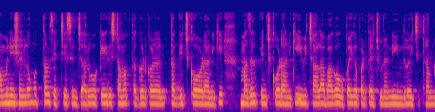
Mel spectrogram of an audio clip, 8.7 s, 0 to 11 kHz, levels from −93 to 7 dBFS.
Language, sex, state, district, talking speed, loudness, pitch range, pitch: Telugu, female, Andhra Pradesh, Guntur, 150 wpm, -26 LUFS, 170-180 Hz, 175 Hz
